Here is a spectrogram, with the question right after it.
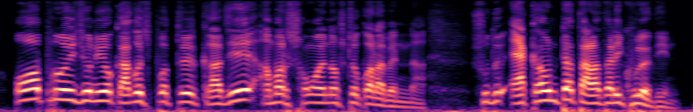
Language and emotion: Bengali, angry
